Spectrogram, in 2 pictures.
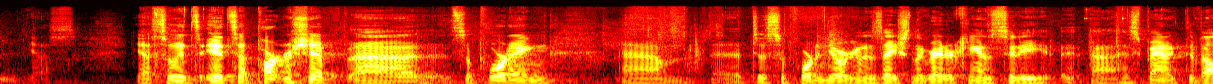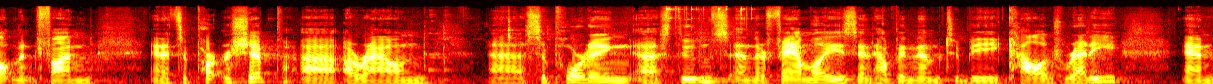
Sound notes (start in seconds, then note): none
